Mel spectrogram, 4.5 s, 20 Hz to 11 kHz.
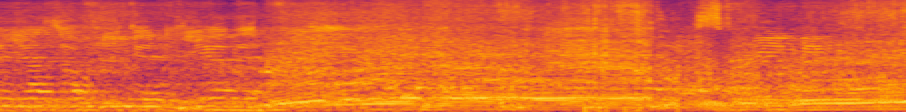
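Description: A drift car's engine screams at a King of Drift Asia 2015 competition, loud and continuous at high revs with rising and falling pitch sweeps as it slides, close by and dominating throughout.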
